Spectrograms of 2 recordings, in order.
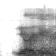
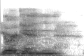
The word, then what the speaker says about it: Jørgen: However, our guest today, Jørgen, am I saying that right? It's a Norwegian name. – Pretty close. – Jørgen Rasmussen is a powerful agent for personal change.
